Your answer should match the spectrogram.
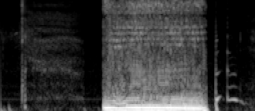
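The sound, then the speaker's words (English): A voice imitates a fart with the lips: one loud, buzzing raspberry lasting about a second, with soft breaths and mouth clicks just before and after. “like air was being pushed through two little tight flaps, like when you make a fart sound with your mouth”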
